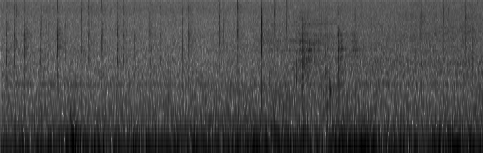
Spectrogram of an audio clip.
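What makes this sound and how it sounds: A small hollow hard plastic (vinyl) Pullip doll head and face is tapped and scratched with long matte black stiletto nails. Quiet, sharp clicks and faint scratchy ticks sit over a low rumbling background.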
